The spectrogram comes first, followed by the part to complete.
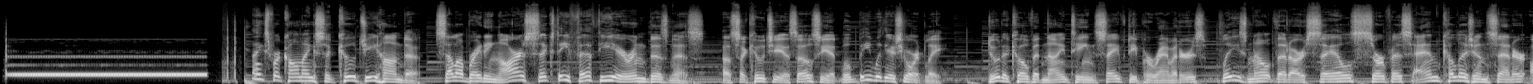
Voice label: Phone and IVR

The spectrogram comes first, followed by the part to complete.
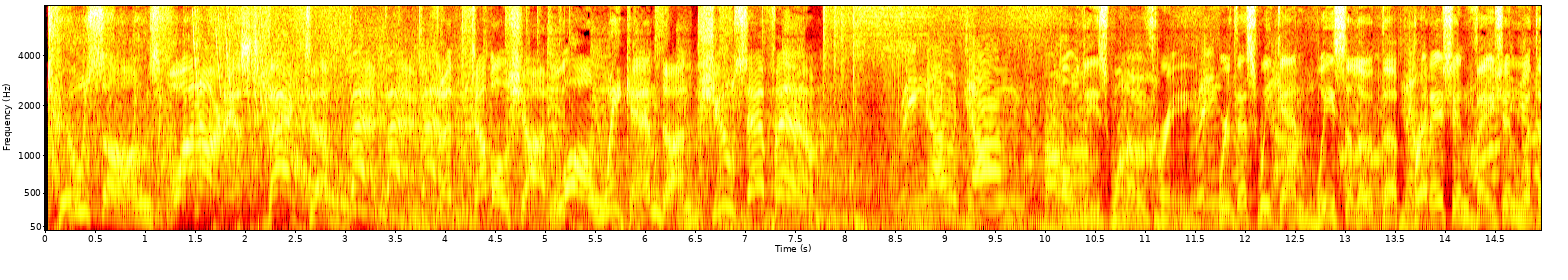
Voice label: Broadcast Imaging

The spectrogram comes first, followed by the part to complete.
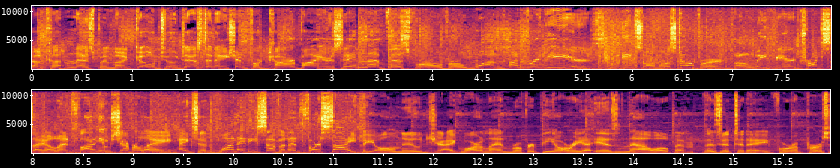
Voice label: Auto VO

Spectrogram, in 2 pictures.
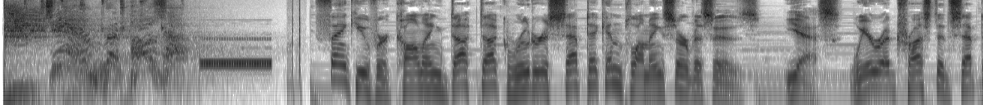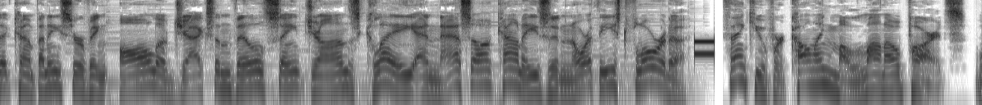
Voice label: Phone & IVR

